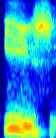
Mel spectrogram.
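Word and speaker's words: εἷς: in mark 29 is East I'm using the modern Greek pronunciation it's one single it's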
